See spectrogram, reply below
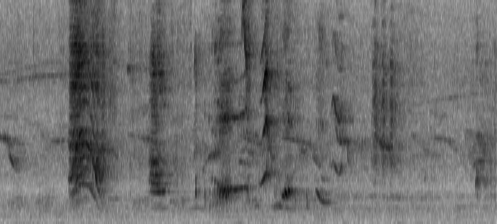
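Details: Yellow-rumped cacique (Cacicus cela) singing in the wild: a jumbled run of harsh squawks, clicks and short liquid gurgling notes, about five bursts in under four seconds.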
